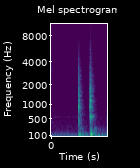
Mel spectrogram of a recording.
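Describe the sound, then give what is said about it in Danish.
Two soft knocks in quick succession on the wooden bottom board of a kitchen cabinet, each a short dull thud with a brief ring, with no voices. “Hun banker forsigtigt på pladen.”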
